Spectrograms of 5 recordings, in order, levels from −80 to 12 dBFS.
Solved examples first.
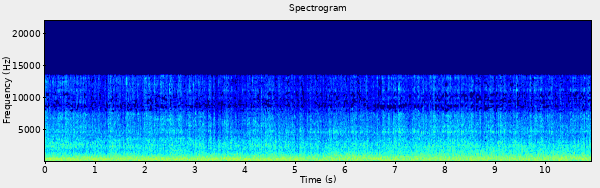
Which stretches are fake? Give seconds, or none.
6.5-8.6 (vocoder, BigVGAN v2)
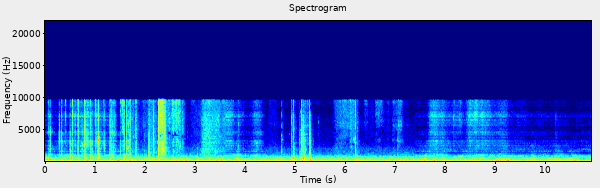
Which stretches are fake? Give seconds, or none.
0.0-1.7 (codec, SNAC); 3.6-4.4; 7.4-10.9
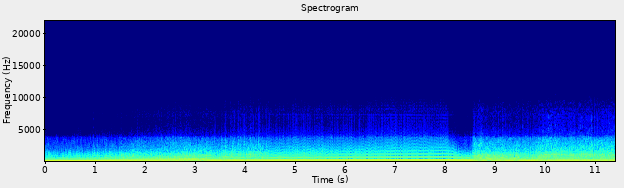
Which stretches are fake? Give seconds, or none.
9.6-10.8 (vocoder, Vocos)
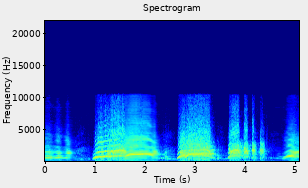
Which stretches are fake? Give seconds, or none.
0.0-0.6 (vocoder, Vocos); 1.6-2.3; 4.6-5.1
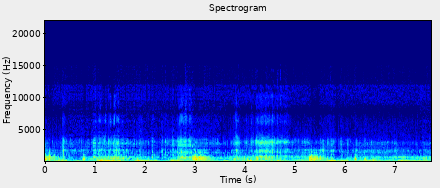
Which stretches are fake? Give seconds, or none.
0.0-4.8 (vocoder, BigVGAN v2); 5.6-6.3; 7.3-7.7

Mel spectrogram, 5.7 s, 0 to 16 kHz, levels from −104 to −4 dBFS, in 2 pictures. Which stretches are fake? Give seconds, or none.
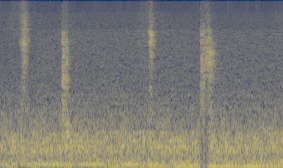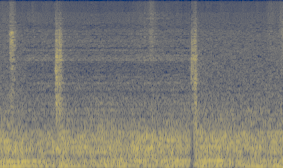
3.1-4.8 (codec, SNAC)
